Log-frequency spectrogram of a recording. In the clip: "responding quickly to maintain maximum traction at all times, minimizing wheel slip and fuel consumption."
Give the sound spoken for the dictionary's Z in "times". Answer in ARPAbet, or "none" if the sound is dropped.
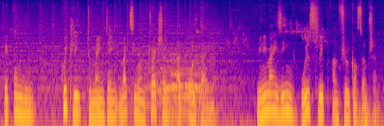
none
